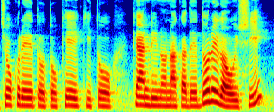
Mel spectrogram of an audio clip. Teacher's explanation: Chocolate to cake to candy no naka de dore ga oishii, and intonation is rising.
